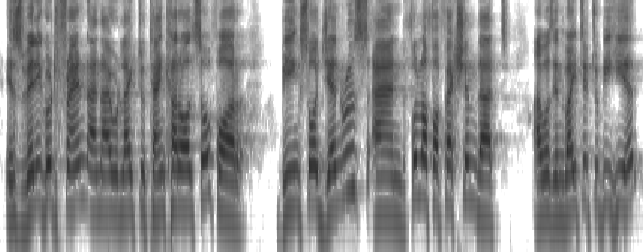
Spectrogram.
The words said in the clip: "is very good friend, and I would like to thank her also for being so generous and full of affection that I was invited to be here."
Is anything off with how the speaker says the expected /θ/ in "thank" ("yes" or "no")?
yes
